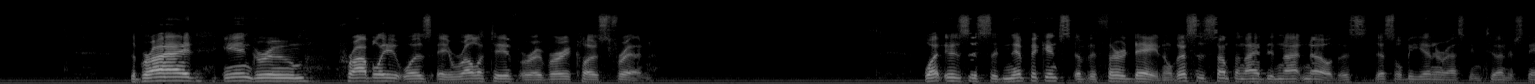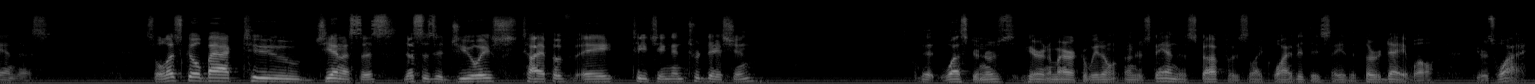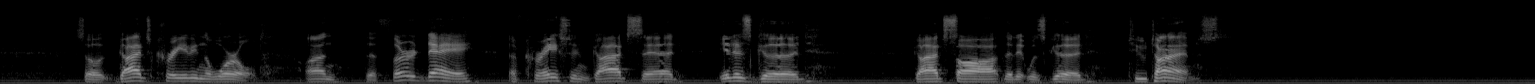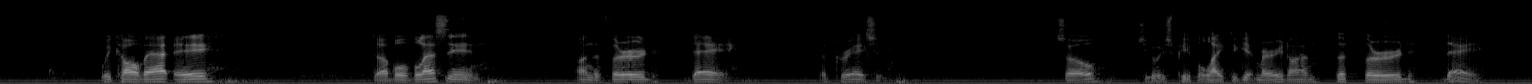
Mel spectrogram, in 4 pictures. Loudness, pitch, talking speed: -38 LUFS, 110 Hz, 120 wpm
